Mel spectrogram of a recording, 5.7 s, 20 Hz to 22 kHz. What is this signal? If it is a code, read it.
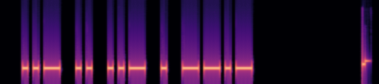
Morse code, heard as a keyed tone, about 15 wpm, 700 Hz. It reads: UIUEQ
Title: Code Groups - 5 Letters - 15wpm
